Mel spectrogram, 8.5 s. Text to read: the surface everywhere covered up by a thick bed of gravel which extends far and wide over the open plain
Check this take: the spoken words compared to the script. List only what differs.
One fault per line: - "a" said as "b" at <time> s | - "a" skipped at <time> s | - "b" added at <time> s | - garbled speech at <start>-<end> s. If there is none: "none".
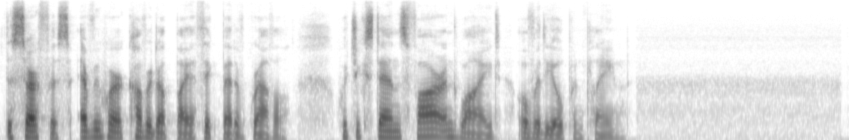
none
